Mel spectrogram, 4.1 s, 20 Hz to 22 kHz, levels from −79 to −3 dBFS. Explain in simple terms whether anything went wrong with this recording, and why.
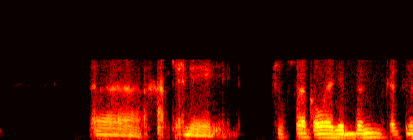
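Yes. Throughout, tandem speech coding: several different phone codecs in a row each re-squeezed the speech, so it sounds rougher and more warbly than any single low-quality link, and is muffled above 3.8 kHz.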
